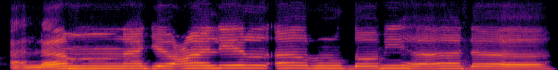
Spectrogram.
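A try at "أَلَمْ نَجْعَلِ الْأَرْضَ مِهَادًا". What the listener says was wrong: Hati-hati, alamnya jangan sampai terlalu mendengung. Alam naj'alil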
